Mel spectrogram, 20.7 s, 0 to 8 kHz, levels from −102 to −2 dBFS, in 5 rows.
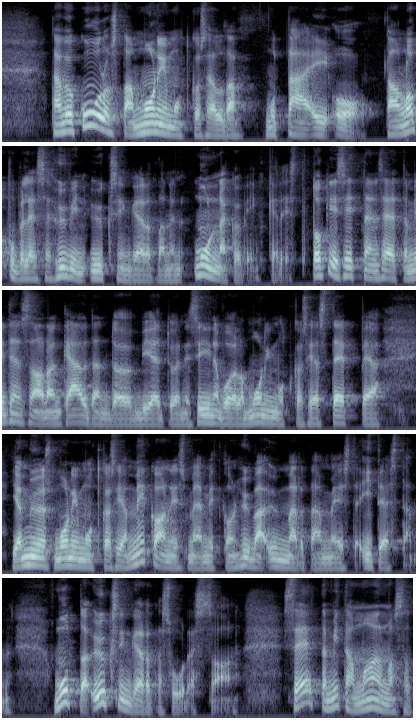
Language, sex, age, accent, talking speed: Finnish, male, 30-49, native, 130 wpm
